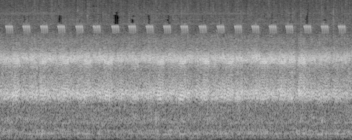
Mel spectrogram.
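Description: A dense frog chorus of steady, buzzing trills during heavy rain, with a rapid high ticking throughout.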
